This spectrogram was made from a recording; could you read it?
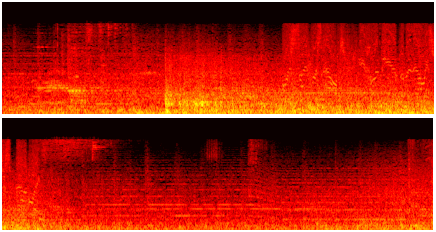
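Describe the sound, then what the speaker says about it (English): Stormy ambience from the video game Anthem, a cataclysmic storm called the Heart of Rage: dense, roaring broadband rumble with crashing gusts and a sharp crack near the start, loud and continuous throughout without speech. "You're in a cataclysm, terrible storm, called the Heart of Rage."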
